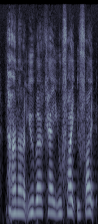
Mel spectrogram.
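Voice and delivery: high-pitched mock insistence; Thai trainer. Trainer overruling the holiday excuse, high imitated insistence. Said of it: "He went".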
